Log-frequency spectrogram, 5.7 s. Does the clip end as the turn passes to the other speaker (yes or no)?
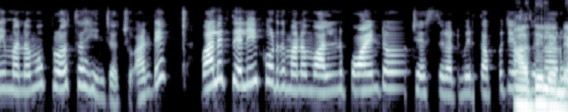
yes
